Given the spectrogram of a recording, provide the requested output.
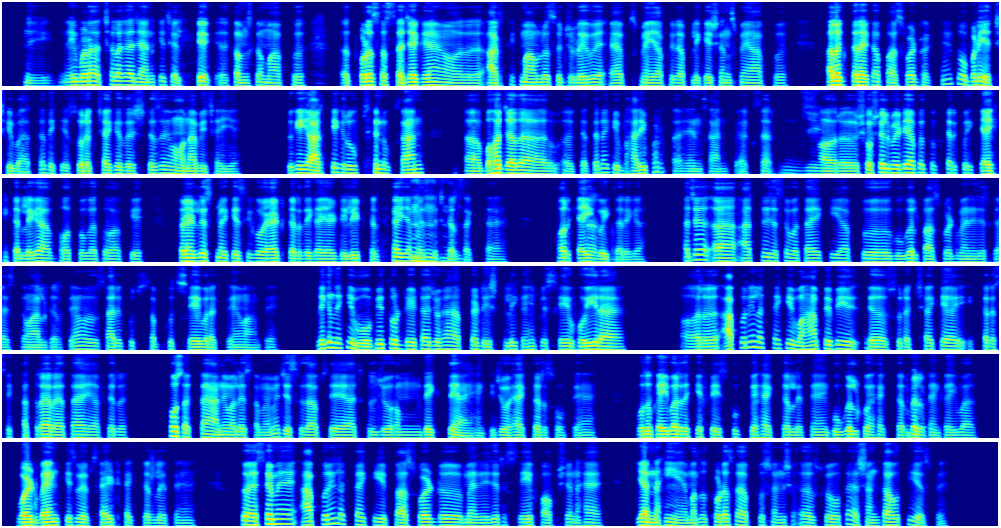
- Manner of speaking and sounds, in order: in English: "ऐप्स"; in English: "एप्लीकेशंस"; in English: "फ्रेंड लिस्ट"; in English: "ऐड"; in English: "डिलीट"; in English: "मैसेज"; in English: "सेव"; in English: "डेटा"; in English: "डिजिटली"; in English: "सेव"; in English: "हैकर्स"; in English: "हैक"; in English: "हैक"; in English: "वर्ल्ड"; in English: "हैक"; in English: "सेफ़ ऑप्शन"
- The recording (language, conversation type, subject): Hindi, podcast, पासवर्ड और ऑनलाइन सुरक्षा के लिए आपकी आदतें क्या हैं?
